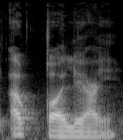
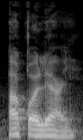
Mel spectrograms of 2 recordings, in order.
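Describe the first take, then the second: First: The qaf sound is held and dragged out. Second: The qaf is released quickly with a bounce. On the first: The speaker calls it wrong. "You don't say aqli'i" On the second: The speaker calls it right. "whenever you pronounce the qaf, the articulator has to come apart quickly"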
